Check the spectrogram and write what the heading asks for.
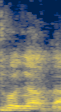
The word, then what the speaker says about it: hedge: हैं, अर्थात वो साइलेंट हो जाता है। जैसे एग्जांपल से देखिएगा ज्यादा आ जाएगा, जैसे HEDGE। अब इसमें देखिए डी के बाद जी लगा हुआ है तो इसमें हम लोग डी को नहीं पढ़ेंगे।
